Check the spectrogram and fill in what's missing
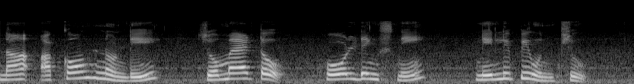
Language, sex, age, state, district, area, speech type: Telugu, female, 18-30, Andhra Pradesh, Chittoor, rural, read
